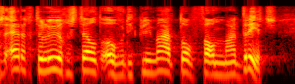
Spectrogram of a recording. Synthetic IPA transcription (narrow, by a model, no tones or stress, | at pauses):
sɛɹχtəløːɹχəstɛlˠtowvəɹdəklimaːtɔpfɑnmaːdrɪt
